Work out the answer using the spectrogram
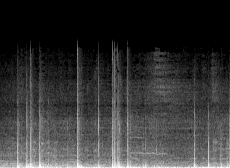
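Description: Aerial fireworks shells bursting in a rapid, irregular string of sharp bangs, the loudest about a second and a half in.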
